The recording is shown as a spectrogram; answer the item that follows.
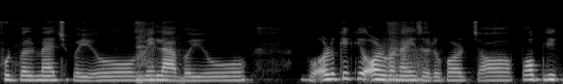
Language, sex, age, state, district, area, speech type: Nepali, female, 18-30, West Bengal, Kalimpong, rural, spontaneous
